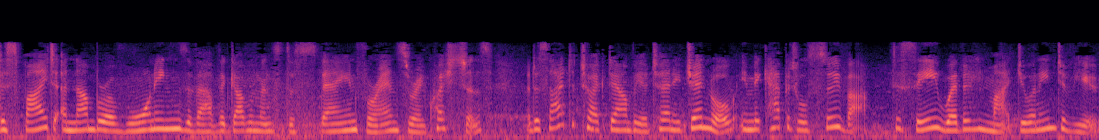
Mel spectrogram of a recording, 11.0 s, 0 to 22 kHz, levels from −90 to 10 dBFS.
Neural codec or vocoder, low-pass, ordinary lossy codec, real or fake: codec, 24 kHz, 0.9 kbps, WavTokenizer, medium speech release version 1; 7.2 kHz; MP3, 32 kbps; fake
